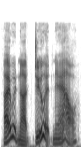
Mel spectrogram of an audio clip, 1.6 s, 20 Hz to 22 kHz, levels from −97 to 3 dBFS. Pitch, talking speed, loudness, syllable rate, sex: 175 Hz, 220 wpm, -17 LUFS, 4.1 syllables/s, male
